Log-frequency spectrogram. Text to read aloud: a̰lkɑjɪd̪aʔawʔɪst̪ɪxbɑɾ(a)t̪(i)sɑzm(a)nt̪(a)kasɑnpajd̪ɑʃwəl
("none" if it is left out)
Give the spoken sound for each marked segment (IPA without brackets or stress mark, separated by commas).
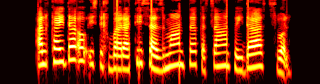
ɑ, i, ɑ, a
